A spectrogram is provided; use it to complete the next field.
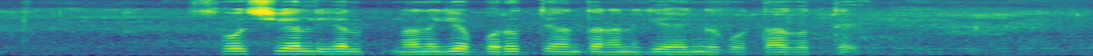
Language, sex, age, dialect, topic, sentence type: Kannada, male, 51-55, Central, banking, question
